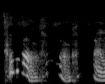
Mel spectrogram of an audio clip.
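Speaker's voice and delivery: imitated nagging, pitch leaping high at first; putting pressure. Coach imitating someone pushing their inner little girl, high insistent urging. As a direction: hurry someone along in a mock pushy voice. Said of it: "like, putting pressure".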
